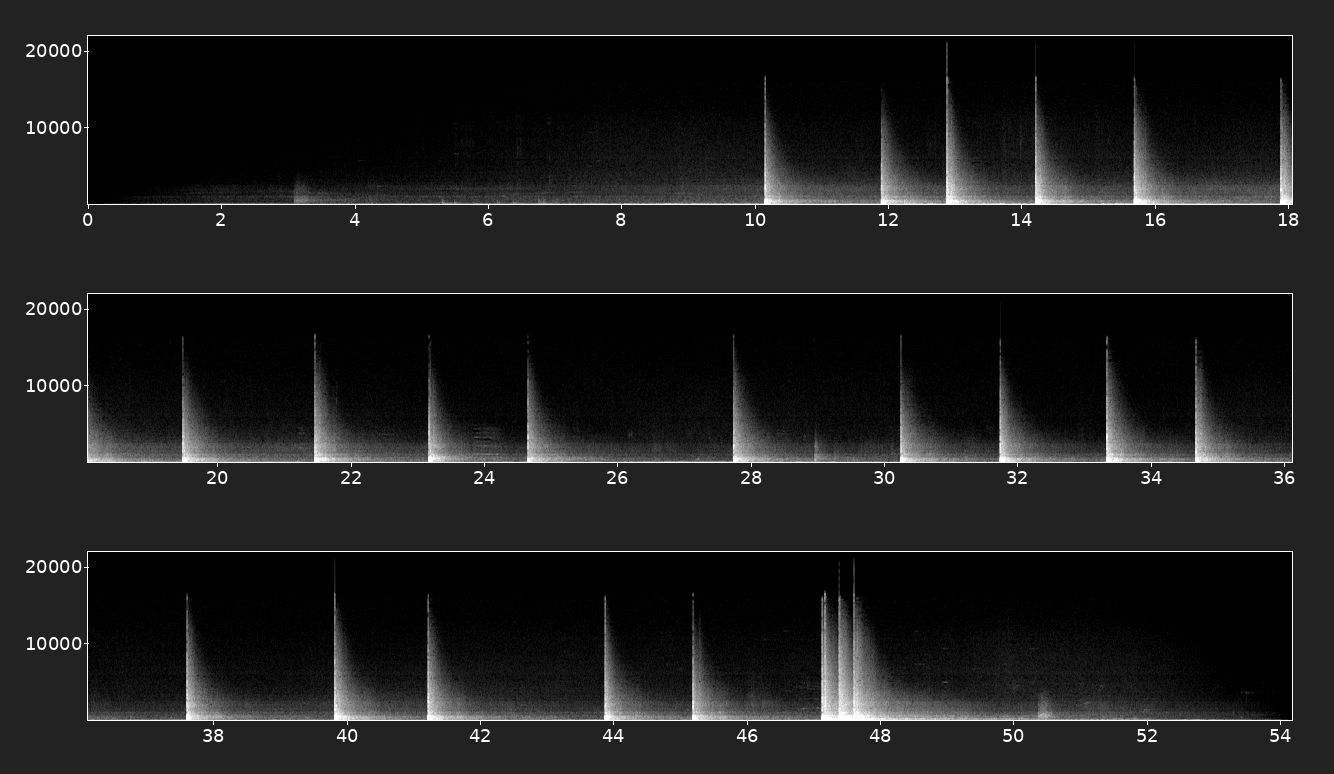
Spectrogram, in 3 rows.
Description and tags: This is a recording of someone near by letting off a large barrage firework which concludes with a finale of very powerful, loud shells. It was recorded on bonfire night 2013.
This recording is in quasi binaural, so listen with headphones to get the full effect.
Recording date: 2013/11/05
Recording location: Crosby, Liverpool, UK
Recording equipment: 2X miniature electret condenser microphones arranged in quasi binaural, into the olympus LS14 digital recorder.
